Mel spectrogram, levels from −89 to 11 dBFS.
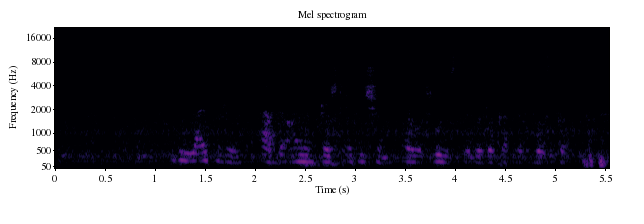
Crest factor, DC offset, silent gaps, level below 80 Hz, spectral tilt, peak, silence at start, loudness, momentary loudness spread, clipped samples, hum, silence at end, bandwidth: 18 dB; under 0.1%; none; under -90 dBFS; -5.5 dB/octave; -48 dBFS; 0 s; -65 LUFS; 5 LU; under 0.1%; none; 0 s; 10 kHz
